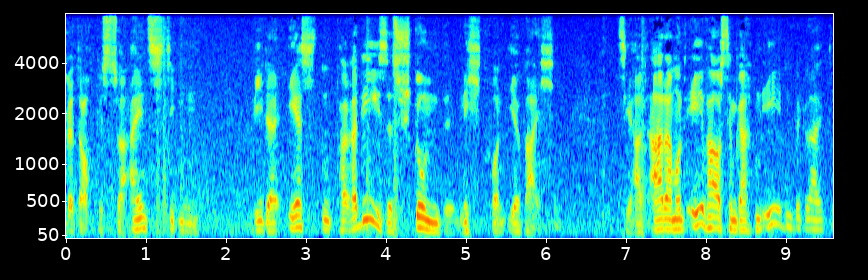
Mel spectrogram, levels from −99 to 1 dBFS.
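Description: Noise suppressor artifacts run through the whole clip. The suppressor judges each frequency band frame by frame and pulls down whatever it takes for steady noise, here by about 12 dB. The room noise, about 18 dB below the speech, drops away in the pauses and comes back under the voice.

Speech cut by the noise suppressor happens four times. At 1.3 to 1.67 s, the level dips by up to about 8 dB. At 4.73 to 4.98 s, the dip reaches about 11 dB. At 5.33 to 5.93 s, it reaches about 12 dB. At 8.97 to 9.26 s, it reaches about 9 dB. In each case the suppressor mistook soft parts of the speech for background and turned them down with it. Only brief fragments are hit, roughly a tenth to a fifth of a second in each span. Those bits sound swallowed and faint.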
